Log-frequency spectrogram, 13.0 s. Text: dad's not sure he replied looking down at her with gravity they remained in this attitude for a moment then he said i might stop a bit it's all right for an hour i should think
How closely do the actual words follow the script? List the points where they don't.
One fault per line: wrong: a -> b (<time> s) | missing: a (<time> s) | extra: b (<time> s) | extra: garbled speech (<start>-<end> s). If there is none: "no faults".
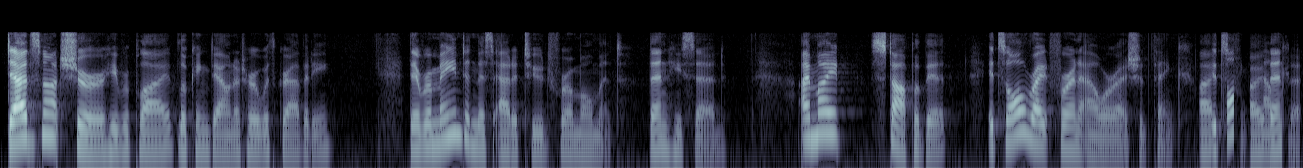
extra: garbled speech (12.0-13.0 s)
